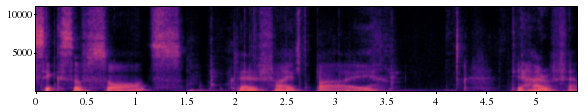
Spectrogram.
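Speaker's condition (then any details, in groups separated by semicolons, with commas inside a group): No condition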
